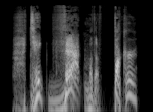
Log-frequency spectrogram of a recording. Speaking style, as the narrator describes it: I spat

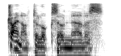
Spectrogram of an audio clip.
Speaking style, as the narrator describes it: Dreyfus said quietly

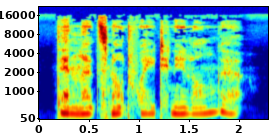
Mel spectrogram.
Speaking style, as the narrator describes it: she purred in my ear

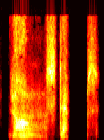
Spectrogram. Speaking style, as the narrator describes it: he muttered

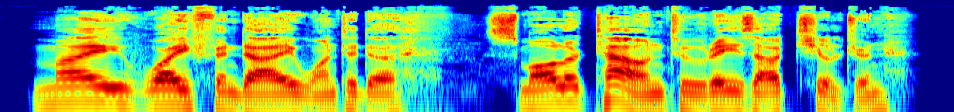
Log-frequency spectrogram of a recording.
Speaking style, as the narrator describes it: Farid sighed

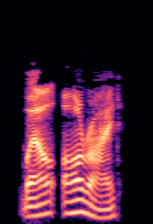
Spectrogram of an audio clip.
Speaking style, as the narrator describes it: she said stiffly

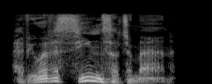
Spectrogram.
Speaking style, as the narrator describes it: Proyas hissed, with frank admiration

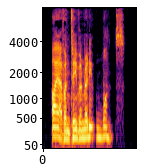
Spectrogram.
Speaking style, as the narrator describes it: Tyndall snapped

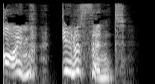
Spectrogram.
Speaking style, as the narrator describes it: She cried

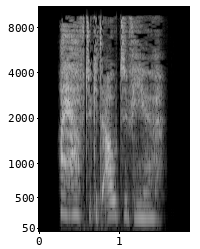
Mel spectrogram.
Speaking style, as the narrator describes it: she whispered

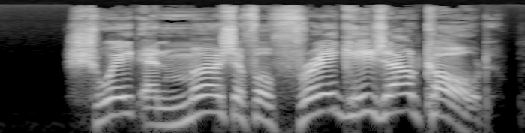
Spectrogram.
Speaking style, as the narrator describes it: someone shouted

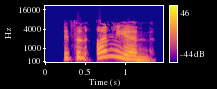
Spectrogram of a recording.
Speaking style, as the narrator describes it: I said in a loud voice

